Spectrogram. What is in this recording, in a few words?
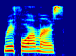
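"reformers", English, uk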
